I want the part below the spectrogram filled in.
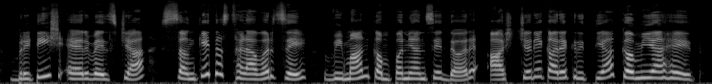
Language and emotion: Marathi, happy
